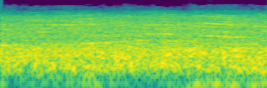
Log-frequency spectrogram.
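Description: Steady din of a dense crowd in a large mall hall, many voices blurring into one continuous hubbub.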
